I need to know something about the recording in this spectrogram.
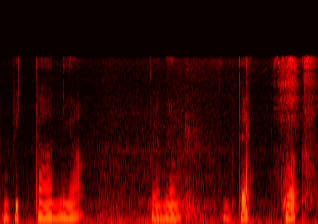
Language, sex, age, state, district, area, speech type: Manipuri, male, 18-30, Manipur, Kangpokpi, urban, read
